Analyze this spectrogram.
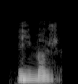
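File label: "Limoges", French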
